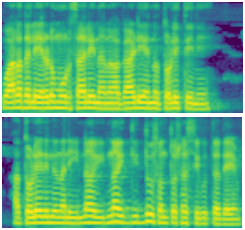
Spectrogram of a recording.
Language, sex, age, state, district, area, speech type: Kannada, male, 30-45, Karnataka, Chitradurga, rural, spontaneous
